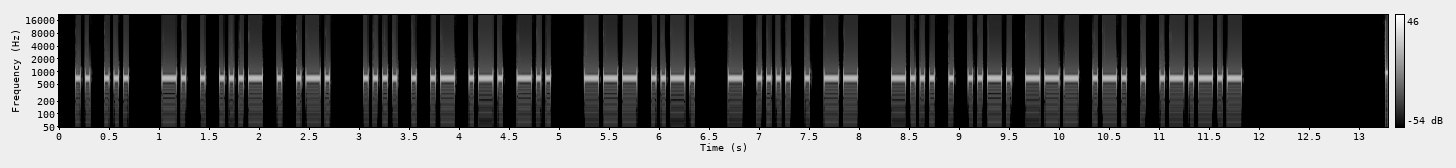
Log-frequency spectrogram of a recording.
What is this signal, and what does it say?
Morse code, heard as a keyed tone, about 25 wpm, 700 Hz. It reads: IS NEVER HEARD OF THEM BEFORE.
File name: practice / 25wpm / Sentences with 9-Word Phrases - 25wpm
